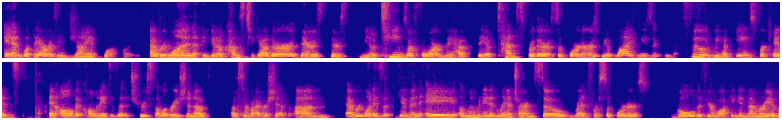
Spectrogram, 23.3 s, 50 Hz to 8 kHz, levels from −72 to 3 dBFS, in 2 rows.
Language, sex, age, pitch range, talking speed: English, female, 30-49, 170-215 Hz, 185 wpm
